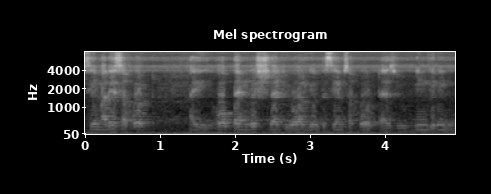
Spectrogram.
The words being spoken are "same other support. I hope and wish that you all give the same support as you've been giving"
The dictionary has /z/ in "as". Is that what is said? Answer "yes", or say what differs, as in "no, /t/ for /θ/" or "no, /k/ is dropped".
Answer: yes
